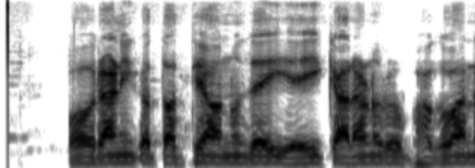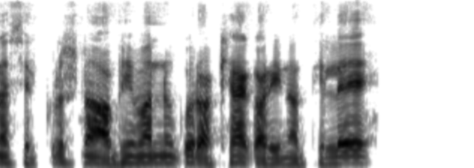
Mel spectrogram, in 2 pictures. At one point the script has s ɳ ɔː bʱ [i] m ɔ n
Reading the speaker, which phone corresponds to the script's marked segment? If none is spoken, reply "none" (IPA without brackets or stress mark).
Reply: i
